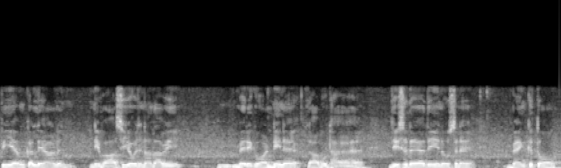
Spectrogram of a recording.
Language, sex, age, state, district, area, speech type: Punjabi, male, 18-30, Punjab, Kapurthala, urban, spontaneous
